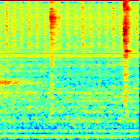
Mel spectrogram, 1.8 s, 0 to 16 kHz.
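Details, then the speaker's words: Hotronic AP41 NTSC time base corrector: quiet hum with a sharp relay click about once a second as the unit keeps pulsing instead of starting; power supply fault, suspected from failing 2200 µF 10 V capacitors. "you can hear it click click click click that's the relay over here clicking"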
